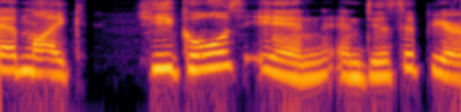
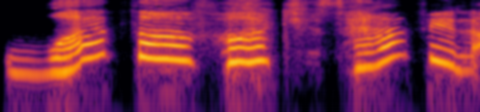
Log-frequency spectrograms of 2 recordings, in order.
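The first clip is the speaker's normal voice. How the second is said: slow, higher mock disbelief; stunned disbelief; 8 semitones higher, much slower than usual. Mom reacting to her husband in the car, slow and baffled. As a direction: drag it out, baffled. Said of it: "I was like".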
